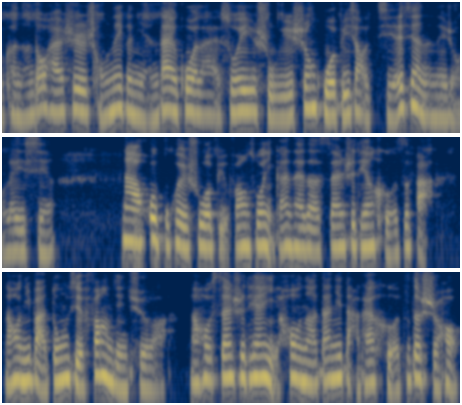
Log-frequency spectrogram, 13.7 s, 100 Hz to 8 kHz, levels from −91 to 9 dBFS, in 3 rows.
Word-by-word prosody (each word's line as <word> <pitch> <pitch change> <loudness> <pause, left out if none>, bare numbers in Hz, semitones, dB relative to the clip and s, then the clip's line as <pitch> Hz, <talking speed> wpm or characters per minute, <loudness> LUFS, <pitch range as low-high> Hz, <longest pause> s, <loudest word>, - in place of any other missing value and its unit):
可 180 +1 -9
能 175 +2 -8
都 225 +2 -2
还 205 -2 -3
是 210 -1 0
从 190 0 -6
那 230 +1 +1
个 210 - -3
年 175 -3 -6
代 220 0 +2
过 205 0 0
来， 185 -1 -9
所 205 0 -2
以 210 0 +2
属 175 -4 -5
于 175 +2 -3
生 235 +5 +1
活 190 -6 +4
比 185 - -1
较 195 -4 -4
节 170 +5 -3
俭 230 -3 +1
的 180 - -7
那 170 -1 -7
种 170 -1 -11
类 175 +1 -5
型。 170 -1 -9 0.7
那 245 -3 +5
会 265 +3 +7
不 230 - -5
会 215 -2 +1
说 205 -1 +2
比 200 - -8
方 205 +1 -1
说 215 +1 0
你 205 - -1
刚 205 0 -3
才 195 - 0
的 185 -2 -2
30 205 +2 -2
天 205 0 0
盒 165 -5 -7
子 205 +4 -4
法， 205 - -4 0.3
然 190 - -1
后 225 - +4
你 215 0 +5
把 210 -7 +2
东 215 +7 +4
西 190 -6 +2
放 250 +4 +5
进 170 -2 -3
去 175 - -7
了， 165 - -11 0.2
然 195 -3 -3
后 225 +2 0
30 240 +2 +2
天 240 0 +5
以 - - -3
后 240 -2 +1
呢， 195 -2 +1
当 215 +2 0
你 240 - +5
打 235 - -6
开 195 +1 -4
盒 175 -5 -5
子 215 - -8
的 235 - +3
时 225 -6 +1
候， 185 +1 -4
205 Hz, 295 characters per minute, -23 LUFS, 180-220 Hz, 0.7 s, 会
